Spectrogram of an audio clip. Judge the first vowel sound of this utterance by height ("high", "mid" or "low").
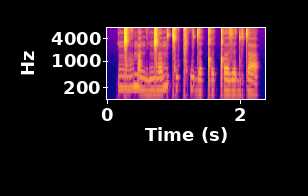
low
